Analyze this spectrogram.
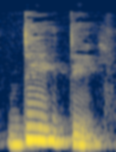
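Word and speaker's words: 弟弟: And younger brother is Didi.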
